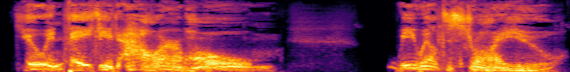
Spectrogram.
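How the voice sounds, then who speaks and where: Raspy and very slow, a man performs in a put-on character voice. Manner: menacing, threatening.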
